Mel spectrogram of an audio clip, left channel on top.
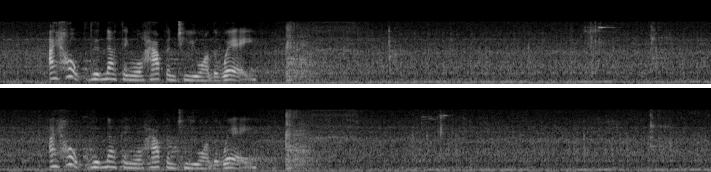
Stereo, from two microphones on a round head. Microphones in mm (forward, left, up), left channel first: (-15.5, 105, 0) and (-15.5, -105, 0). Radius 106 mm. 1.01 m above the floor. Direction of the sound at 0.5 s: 65° left (ahead or behind).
